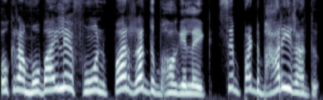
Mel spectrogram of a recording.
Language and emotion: Maithili, disgusted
